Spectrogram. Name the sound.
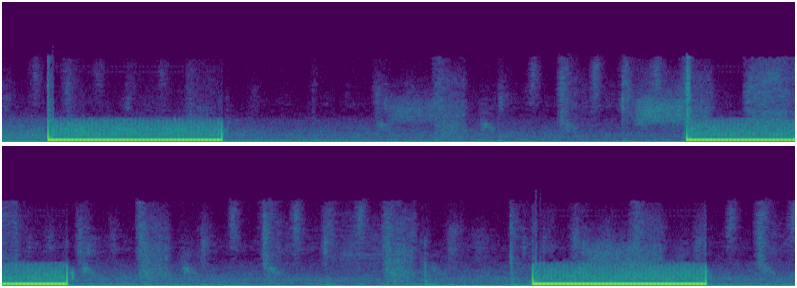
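telephone line ringing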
